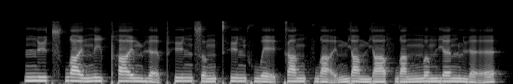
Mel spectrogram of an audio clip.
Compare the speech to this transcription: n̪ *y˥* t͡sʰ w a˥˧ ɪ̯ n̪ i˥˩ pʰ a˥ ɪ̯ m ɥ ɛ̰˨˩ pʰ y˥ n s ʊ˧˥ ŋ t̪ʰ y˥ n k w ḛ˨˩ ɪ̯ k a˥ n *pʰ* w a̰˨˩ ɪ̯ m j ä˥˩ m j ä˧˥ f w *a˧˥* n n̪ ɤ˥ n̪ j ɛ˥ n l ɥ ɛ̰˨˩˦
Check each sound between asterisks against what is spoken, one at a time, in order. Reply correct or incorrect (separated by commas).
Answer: correct, incorrect, correct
